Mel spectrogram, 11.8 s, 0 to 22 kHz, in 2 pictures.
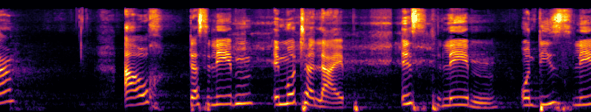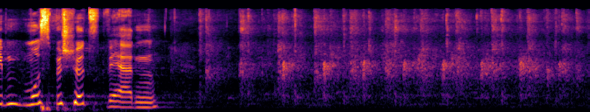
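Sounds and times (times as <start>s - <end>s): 
speech: 1.3s - 7.7s
restrained applause from an audience: 7.8s - 11.8s.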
